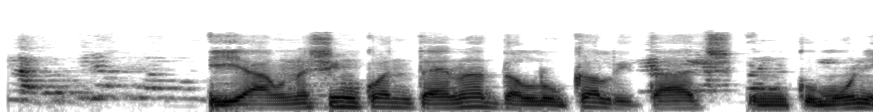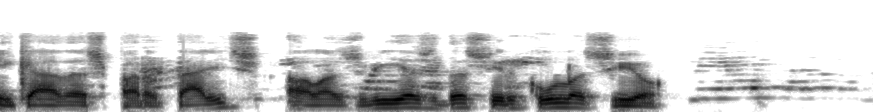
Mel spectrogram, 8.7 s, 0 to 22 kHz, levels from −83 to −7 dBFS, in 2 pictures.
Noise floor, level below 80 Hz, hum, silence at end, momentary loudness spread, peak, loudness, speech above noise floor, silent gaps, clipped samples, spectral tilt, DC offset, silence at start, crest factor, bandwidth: -42 dBFS; -48 dBFS; none; 0.55 s; 16 LU; -2 dBFS; -14 LUFS; 29 dB; none; under 0.1%; -6.5 dB/octave; under 0.1%; 0.05 s; 14 dB; 7.8 kHz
